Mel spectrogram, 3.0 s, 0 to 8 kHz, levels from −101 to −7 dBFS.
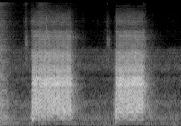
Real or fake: fake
